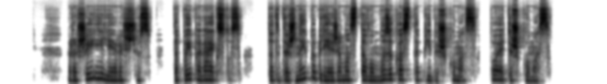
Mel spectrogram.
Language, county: Lithuanian, Kaunas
